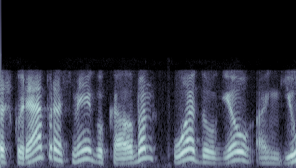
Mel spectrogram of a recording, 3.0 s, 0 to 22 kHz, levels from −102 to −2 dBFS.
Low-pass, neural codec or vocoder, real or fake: 5.4 kHz; none; real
